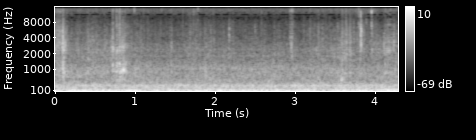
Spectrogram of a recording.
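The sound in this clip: Steady low rumble of a car driving around town, with engine and road noise holding constant throughout. No voices are heard.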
